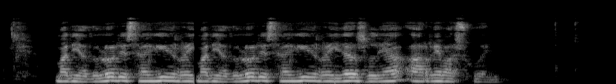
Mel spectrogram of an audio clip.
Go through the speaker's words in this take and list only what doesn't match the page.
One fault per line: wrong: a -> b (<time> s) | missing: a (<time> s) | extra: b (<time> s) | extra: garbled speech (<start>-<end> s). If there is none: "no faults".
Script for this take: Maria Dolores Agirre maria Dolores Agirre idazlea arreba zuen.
no faults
